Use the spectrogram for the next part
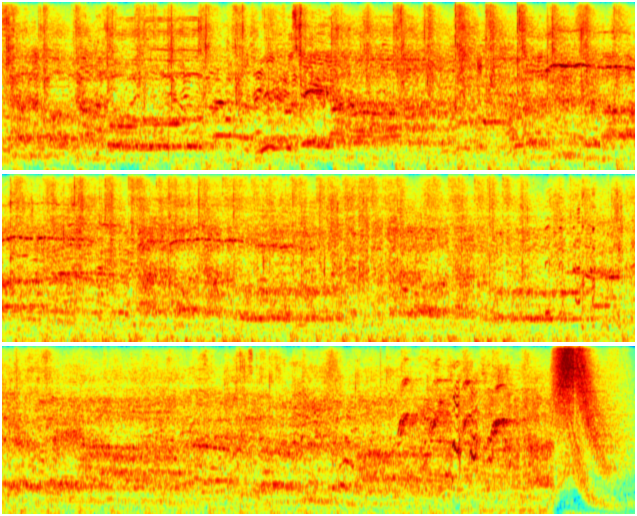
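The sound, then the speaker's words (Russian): A large crowd of Swedish football fans chants and sings loudly in unison outdoors on Pokrovka street after leaving the fan zone following the Brazil-Switzerland match, voices sustained and rhythmic for the whole stretch, with a sharp burst near the end. “После матча Бразилия-Швейцария шведы переместились из фан-зоны на Покровку, и вот, собственно говоря, нам удалось записать их, так скажем, хоровые пения.”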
